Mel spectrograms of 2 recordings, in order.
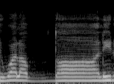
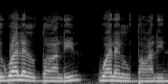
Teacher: we don't pronounce the lam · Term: idgham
